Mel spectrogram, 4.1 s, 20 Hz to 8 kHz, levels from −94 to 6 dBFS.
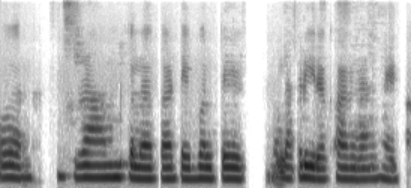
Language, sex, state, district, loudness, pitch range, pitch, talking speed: Hindi, female, Gujarat, Valsad, -14 LUFS, 175-195 Hz, 180 Hz, 145 wpm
